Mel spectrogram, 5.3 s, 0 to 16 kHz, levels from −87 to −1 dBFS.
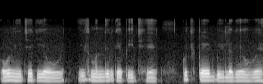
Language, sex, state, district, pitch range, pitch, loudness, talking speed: Hindi, male, Uttar Pradesh, Saharanpur, 105-115 Hz, 110 Hz, -17 LUFS, 160 wpm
